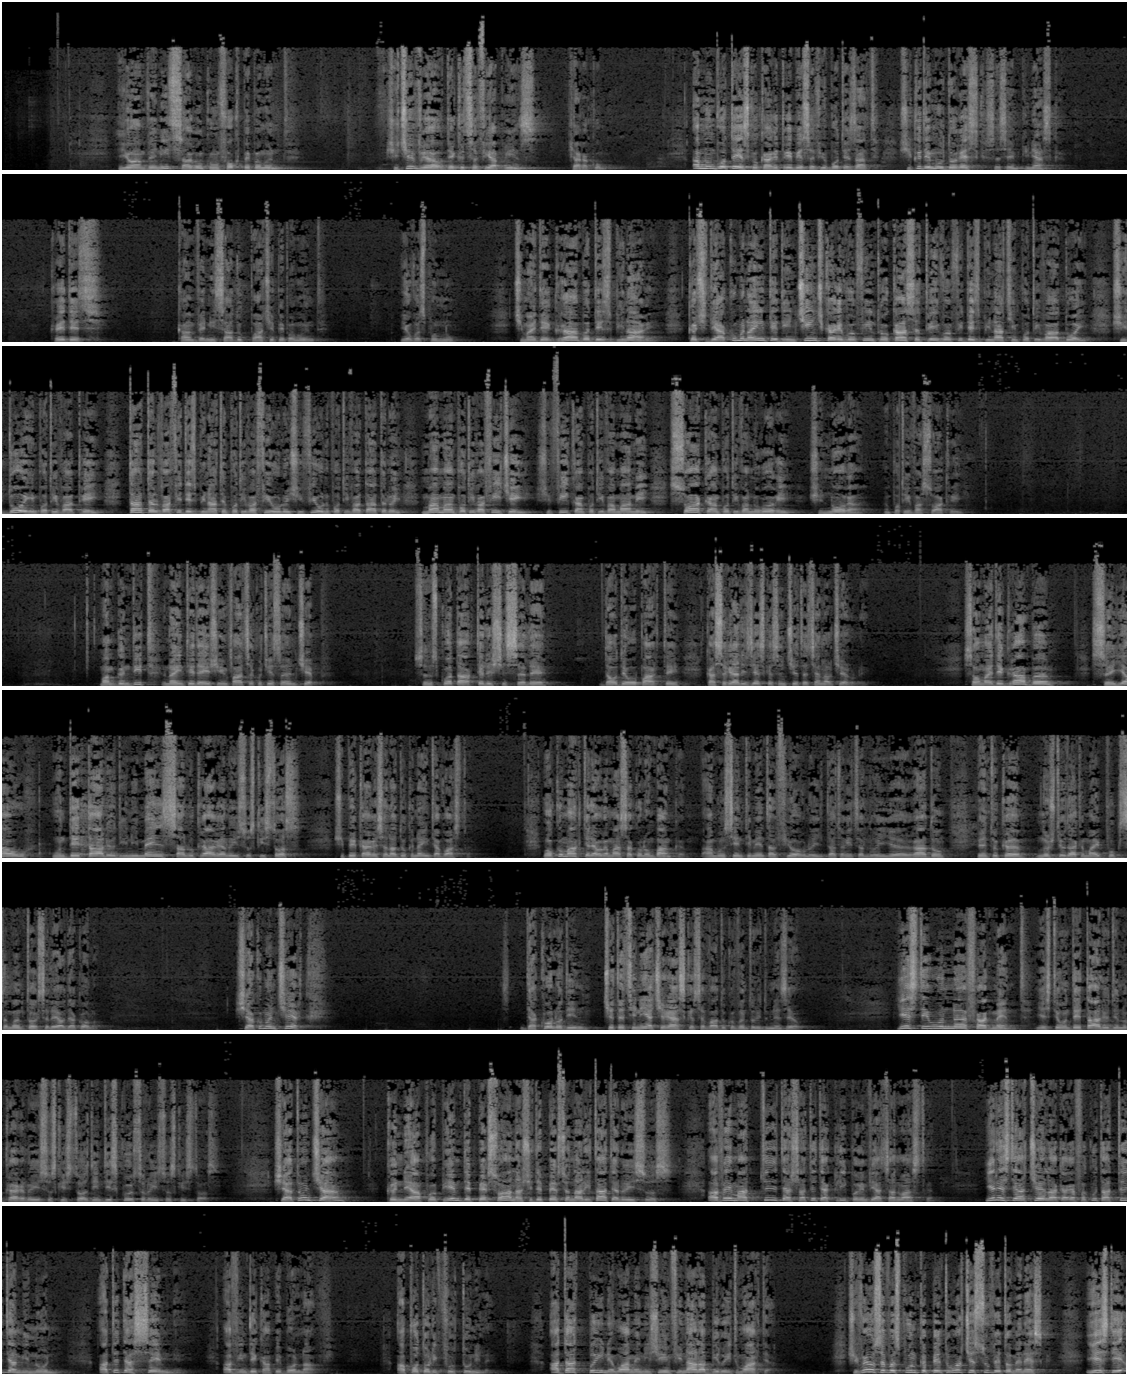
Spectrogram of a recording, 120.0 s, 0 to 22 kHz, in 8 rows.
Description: Predica Aplicatie - Ieremia 26-27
